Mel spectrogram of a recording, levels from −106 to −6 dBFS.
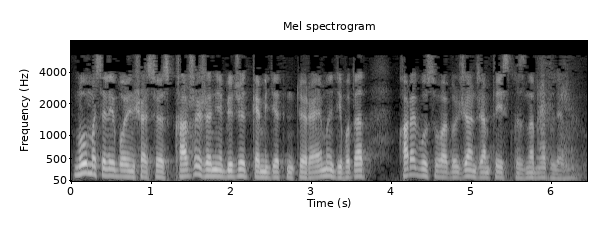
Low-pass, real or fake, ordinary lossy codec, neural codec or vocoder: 7.2 kHz; fake; MP3, 24 kbps; codec, 16 kHz, about 1 kbps, DyCAST, with the encoder's durations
